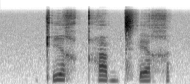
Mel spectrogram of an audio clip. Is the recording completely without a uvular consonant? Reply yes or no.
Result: no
